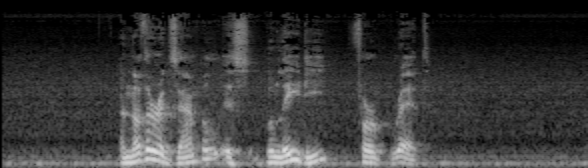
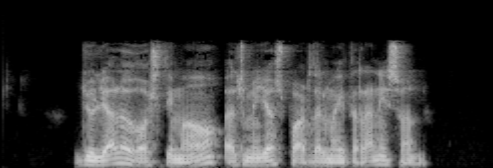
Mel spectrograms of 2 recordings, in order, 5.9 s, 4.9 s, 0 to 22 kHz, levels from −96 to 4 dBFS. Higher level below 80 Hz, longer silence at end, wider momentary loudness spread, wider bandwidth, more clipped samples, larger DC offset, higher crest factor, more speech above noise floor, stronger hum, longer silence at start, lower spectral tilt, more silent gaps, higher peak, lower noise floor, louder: about the same, -50 dBFS vs -48 dBFS; second, 0 s vs 0.7 s; first, 10 LU vs 4 LU; first, 15.5 kHz vs 8.4 kHz; neither; neither; about the same, 18 dB vs 16 dB; second, 30 dB vs 67 dB; neither; second, 0.1 s vs 0.75 s; first, -7.5 dB/octave vs -5 dB/octave; neither; about the same, -2 dBFS vs -2 dBFS; second, -47 dBFS vs -84 dBFS; about the same, -18 LUFS vs -18 LUFS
